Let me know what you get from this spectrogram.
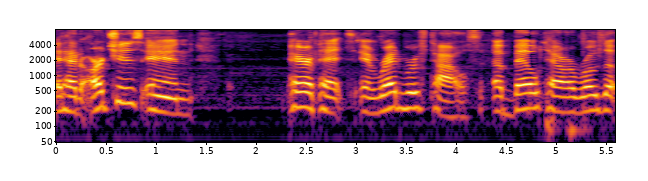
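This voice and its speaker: The speaker is a woman with a Southern US accent. Her pitch varies in an ordinary way. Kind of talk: read-aloud novel. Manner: halting, self-correcting.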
